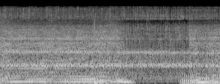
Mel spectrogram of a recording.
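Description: Black metal music: a dense wall of distorted guitars and drums, with the low end dropping out for about half a second midway.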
